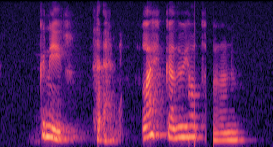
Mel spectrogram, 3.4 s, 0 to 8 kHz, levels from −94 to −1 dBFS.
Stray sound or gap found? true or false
true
